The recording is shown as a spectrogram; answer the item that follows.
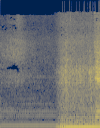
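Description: A faint steady hum, then about a second in an abrupt cut to a loud, steady low rumble of a small pickup truck, heard from its open cargo bed.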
